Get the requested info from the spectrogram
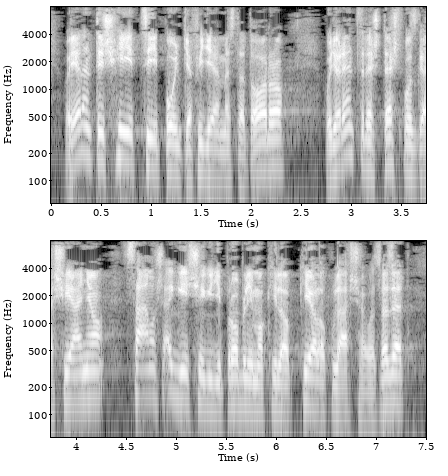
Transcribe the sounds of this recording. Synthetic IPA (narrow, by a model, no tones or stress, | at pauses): ɒ̰jɛlɛnt̪eːʃheːt̪̚seːpo̞ɲcɒfiɟɛlmɛst̪ɛt̪ɒrːɒ | ho̞ɟɒɾɛnt̪sɛɾɛʃt̪ɛʃt̪mo̞zɡaːʃhijaːɲɒ | saːmo̞ʃɛɡeːʃːeːɡyɟipro̞bleːmɒkkiɒlɒkulaːʃa̰ːɦo̞zʋɛzɛt̪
